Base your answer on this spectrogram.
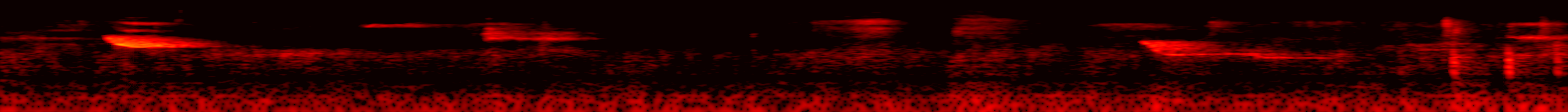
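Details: Baby monkey Duke, who failed to catch his mother Duchess, gives two sharp, high screams that slide downward in pitch, one near the start and one late, over faint chirps and rustling in the background.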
